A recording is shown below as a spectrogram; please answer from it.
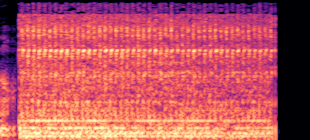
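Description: Film-projector sound effect: a steady, fast mechanical rattle with a thin high whine, which cuts off suddenly at the end.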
